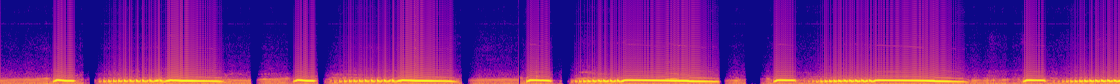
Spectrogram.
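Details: Albino red-eyed Barbary dove cooing vigorously, recorded to prompt silent doves to coo. A short clipped coo comes first, then a longer rolling coo that slides gently downward. The pair repeats about every two to three seconds with brief pauses.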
